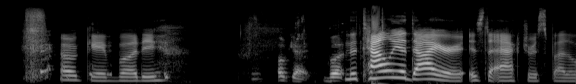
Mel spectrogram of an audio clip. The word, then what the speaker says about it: Dyer: I didn't want to get her last name wrong and have you be like, it's actually Dwyer. That's what Dyer. Dwyer instead of Dyer.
